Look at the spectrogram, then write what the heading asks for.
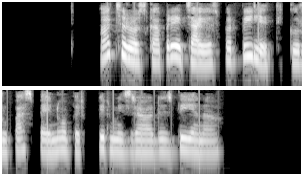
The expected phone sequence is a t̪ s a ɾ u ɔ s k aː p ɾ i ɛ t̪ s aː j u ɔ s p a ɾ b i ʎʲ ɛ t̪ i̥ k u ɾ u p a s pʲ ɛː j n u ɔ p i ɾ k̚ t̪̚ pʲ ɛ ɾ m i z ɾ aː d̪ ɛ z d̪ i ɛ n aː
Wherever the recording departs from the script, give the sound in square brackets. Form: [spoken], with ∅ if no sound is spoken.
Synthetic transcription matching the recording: a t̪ s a ɾ u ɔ s k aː p ɾ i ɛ t̪ s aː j u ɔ s p a ɾ b i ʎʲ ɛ t̪ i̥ k u ɾ u p a s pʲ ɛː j n u ɔ p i ɾ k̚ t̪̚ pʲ [i] ɾ m i z ɾ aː d̪ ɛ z d̪ i ɛ n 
